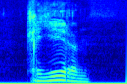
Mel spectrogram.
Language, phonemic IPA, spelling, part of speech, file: Dutch, /kreːˈeːrə(n)/, creëren, verb, Nl-creëren.ogg
- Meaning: 1. to create, make, put into existence 2. to design creatively 3. to appoint, invest with an office etc 4. to establish, erect, found 5. to cause, be responsible for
